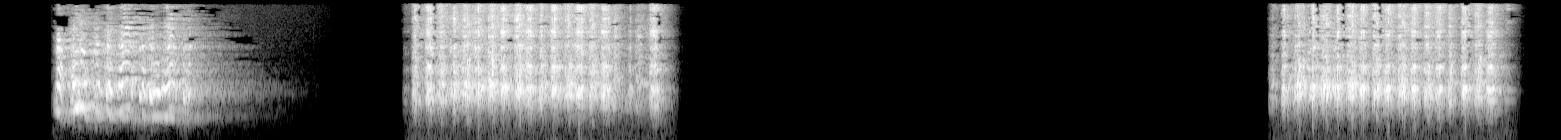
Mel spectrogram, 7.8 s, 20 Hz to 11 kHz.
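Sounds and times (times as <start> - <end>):
turkey gobbling: 0.3 - 1.4, 2.0 - 3.3, 6.4 - 7.5.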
